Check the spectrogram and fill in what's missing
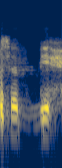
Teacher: وسبح تحقيق كسر الباء، وسبح ليس وسبح، وسبح.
